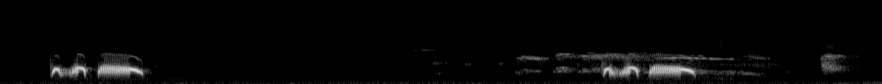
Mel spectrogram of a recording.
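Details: Two spaced cooing phrases from a spotted dove kept as a lure for training other doves, short clipped notes leading into a long rolled coo, with a soft thin tone near the second phrase.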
